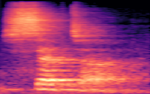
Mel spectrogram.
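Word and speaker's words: sceptre: let's just suspect that option b septer so for this you're going to have s this C is silent here is not PR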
